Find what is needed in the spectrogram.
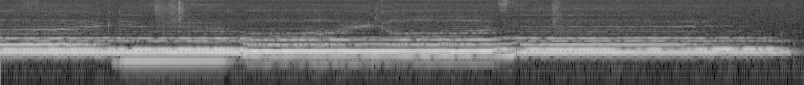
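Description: Women's voices singing a meditative canon chant unaccompanied in close harmony, several long held notes sounding together. The chord shifts twice, then stops abruptly near the end.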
